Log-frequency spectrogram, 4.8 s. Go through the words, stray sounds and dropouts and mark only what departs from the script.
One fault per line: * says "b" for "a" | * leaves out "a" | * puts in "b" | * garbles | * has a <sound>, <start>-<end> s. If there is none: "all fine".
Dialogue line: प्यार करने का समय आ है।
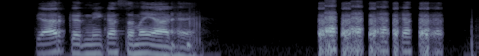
* has a laugh, 3.2-4.5 s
